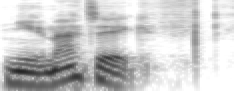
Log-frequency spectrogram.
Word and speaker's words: pneumatic: Don't say the P in receipt, cupboard, raspberry, coup. Words starting PS like psycho or words starting PN like pneumatic.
